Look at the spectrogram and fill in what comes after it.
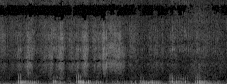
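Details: Kitten purring close up, a low rumbling purr swelling in soft pulses about once every second, each breath cycle clearly audible over a faint steady hiss.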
